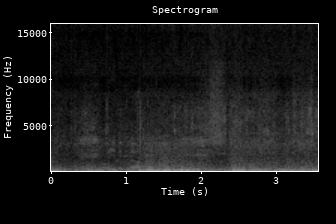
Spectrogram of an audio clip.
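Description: Wind buffets the microphone at a lakeside fishing tournament, a steady low rumble swelling in gusts around the middle and end, close and fairly loud with no clear speech.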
